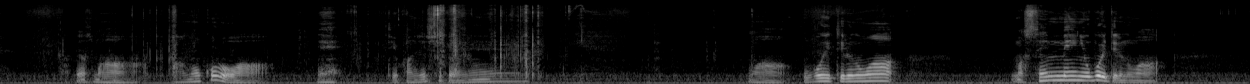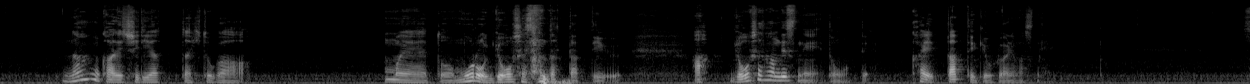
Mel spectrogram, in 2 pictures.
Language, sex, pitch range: Japanese, male, 80-120 Hz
